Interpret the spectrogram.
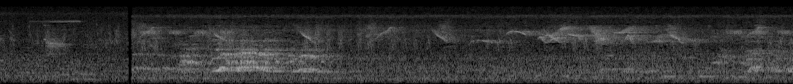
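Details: Common myna, Acridotheres tristis, recorded in Ubon Ratchathani, Thailand, on May 7, 2022; a busy run of harsh chattering notes mixed with whistled upslurs and downslurs, steady background hiss.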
